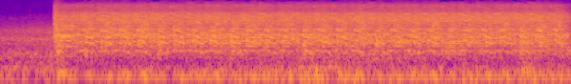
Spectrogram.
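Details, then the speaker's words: VW engine converted to run on gasoline vapor: about five seconds steady cranking without catching; a valve not sealed, leaking air into the intake. "It fired off something. Yeah. It's fired. Trying to fire. Oh yeah. Oh, we didn't have the toilet valve sealed."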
